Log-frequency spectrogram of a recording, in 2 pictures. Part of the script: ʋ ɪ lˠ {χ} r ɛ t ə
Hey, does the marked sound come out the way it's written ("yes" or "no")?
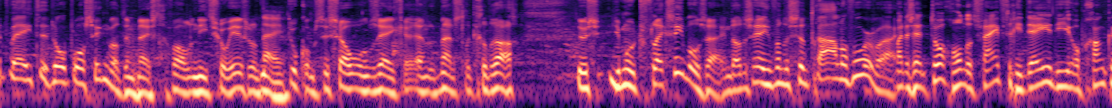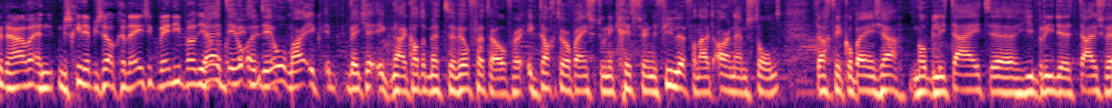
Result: no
